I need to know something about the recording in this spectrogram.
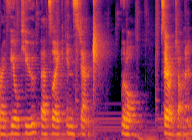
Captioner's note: fingers snap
